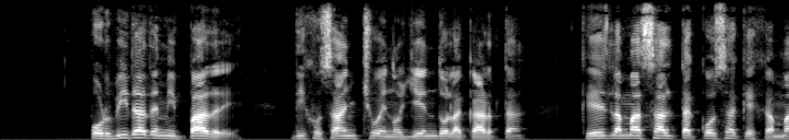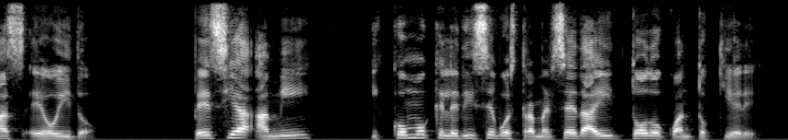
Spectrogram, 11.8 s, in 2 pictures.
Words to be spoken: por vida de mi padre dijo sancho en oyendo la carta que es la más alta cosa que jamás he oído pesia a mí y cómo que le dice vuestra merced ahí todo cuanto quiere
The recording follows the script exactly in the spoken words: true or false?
true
